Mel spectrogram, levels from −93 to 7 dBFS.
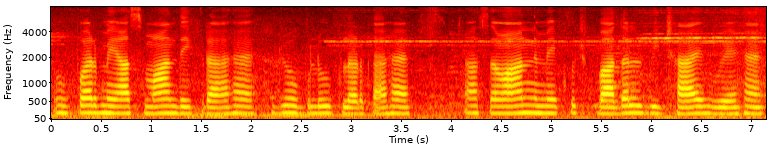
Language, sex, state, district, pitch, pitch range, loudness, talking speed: Hindi, female, Bihar, West Champaran, 180 Hz, 175-190 Hz, -19 LUFS, 150 wpm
